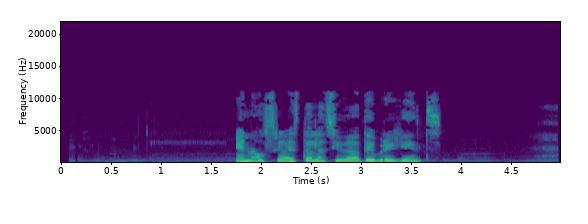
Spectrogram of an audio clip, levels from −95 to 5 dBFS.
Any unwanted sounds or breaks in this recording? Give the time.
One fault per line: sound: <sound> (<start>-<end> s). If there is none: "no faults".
no faults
